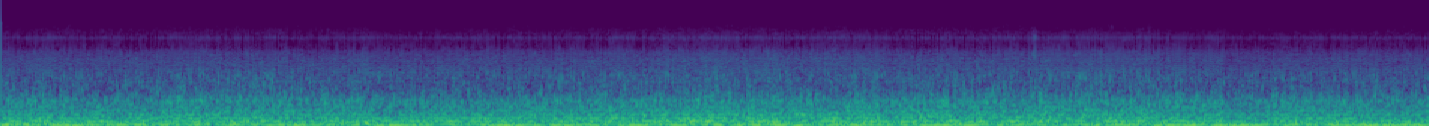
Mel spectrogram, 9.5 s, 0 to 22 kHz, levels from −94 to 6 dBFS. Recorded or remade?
remade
